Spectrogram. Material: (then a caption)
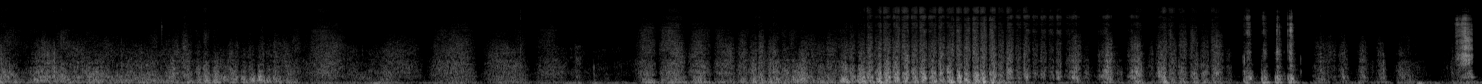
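Carpet fibre. Fingertips rub and scratch a beige shag carpet on the floor. A dense, fuzzy rustle of brushing fibers rises in the middle, then breaks into quick, choppy scratches with short gaps toward the end.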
